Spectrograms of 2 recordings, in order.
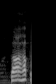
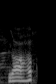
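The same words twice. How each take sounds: First: गाहक with a plain "gaa", no r; wrong pronunciation. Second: ग्राहक opening on "graa"; correct pronunciation. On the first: Teacher shows the colloquial mistake, mispronounced. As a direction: say गाहक without the r. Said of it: "गाहक नहीं होता". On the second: Teacher gives students the right word, correctly pronounced. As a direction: put the r into ग्राहक. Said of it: "ग्राहक होता है". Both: Shown as a demonstration.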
